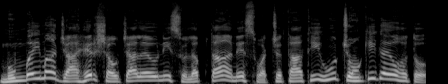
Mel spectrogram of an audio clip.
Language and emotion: Gujarati, surprised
